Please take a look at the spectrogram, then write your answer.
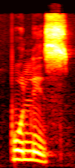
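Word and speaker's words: police: अब इसको हम बोलेंगे पुलिस, पुलिस बोलेंगे। आई का साउंड यहाँ पर जो है ना, यानी ई का साउंड, पुलिस, ई, थोड़ा हम लंबा इसका प्रोनाउंसिएशन देंगे।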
